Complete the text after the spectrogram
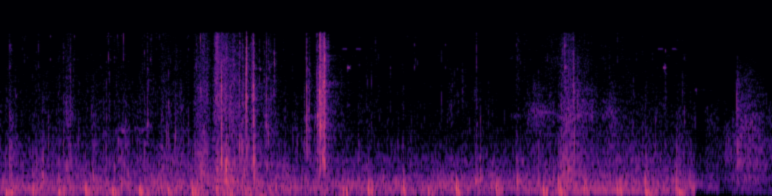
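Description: Footsteps thud quickly across a hard floor.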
